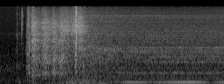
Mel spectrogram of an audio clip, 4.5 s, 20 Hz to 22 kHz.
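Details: Engine after a repair for lean codes P0171/P0174 (injector O-rings replaced, code cleared, no check engine light): brief crank, then it catches cleanly and settles into a smooth, steady low idle with no stumble or hunting.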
